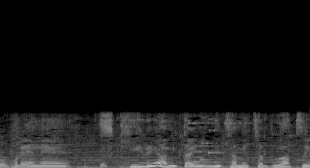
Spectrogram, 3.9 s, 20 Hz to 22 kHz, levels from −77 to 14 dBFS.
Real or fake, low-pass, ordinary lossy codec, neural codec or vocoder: real; 7.2 kHz; Opus, 64 kbps; none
